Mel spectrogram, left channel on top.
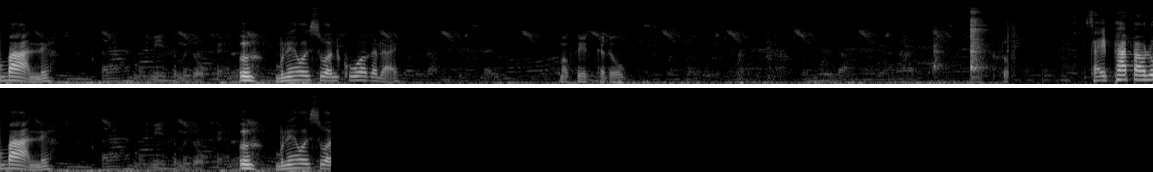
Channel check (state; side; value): drops out; right; at 3.4 s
